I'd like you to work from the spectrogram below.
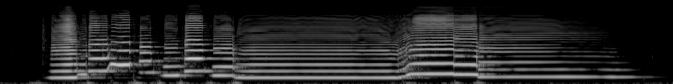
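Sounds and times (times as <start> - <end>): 
soprano saxophone playing classic pop: 0.4 - 6.7.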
